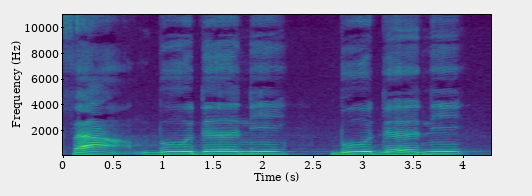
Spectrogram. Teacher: Bunyi dal kita pancul pantulkan kecil ya. Fa bud ditambahkan bunyi e di setelah huruf dal. Faudni budni hukumnya qol qola. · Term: qalqalah sugro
